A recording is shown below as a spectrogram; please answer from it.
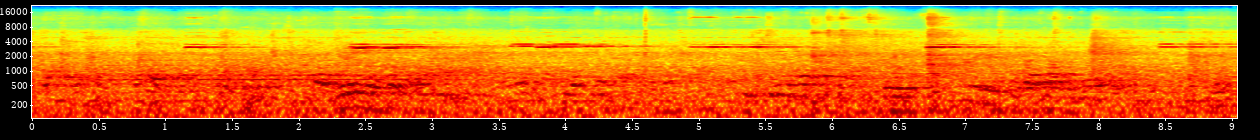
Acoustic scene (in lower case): subway station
